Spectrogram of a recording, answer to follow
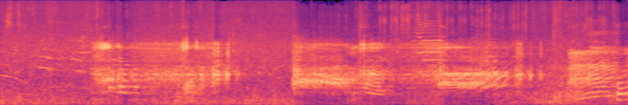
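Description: Indistinct, echoing voice of the airshow commentator over the public-address loudspeakers, in stretches of drawn-out syllables, over a low rumble that fades about halfway through.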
